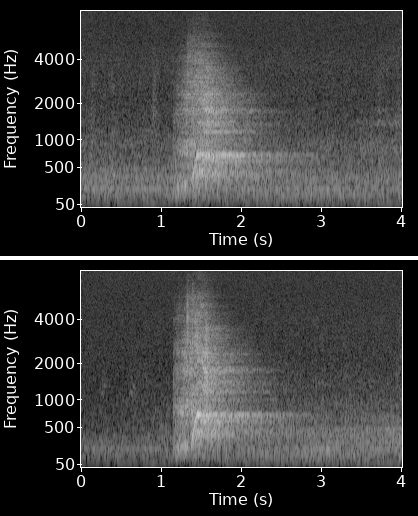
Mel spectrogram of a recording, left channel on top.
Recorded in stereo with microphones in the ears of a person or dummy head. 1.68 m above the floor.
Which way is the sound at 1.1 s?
35° right (ahead or behind).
